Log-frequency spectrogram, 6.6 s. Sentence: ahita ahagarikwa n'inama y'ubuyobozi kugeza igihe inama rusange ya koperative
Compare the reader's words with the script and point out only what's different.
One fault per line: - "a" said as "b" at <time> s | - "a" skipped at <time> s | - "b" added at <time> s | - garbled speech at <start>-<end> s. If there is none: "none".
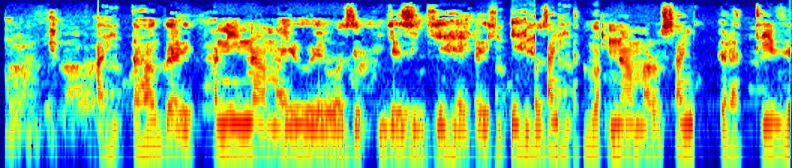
- garbled speech at 4.0-5.0 s
- "ya" skipped at 5.8 s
